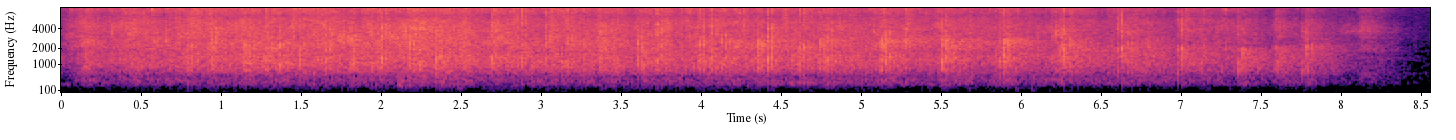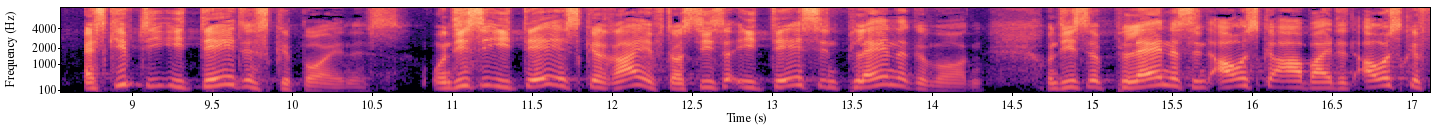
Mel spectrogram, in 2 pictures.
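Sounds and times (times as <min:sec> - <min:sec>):
crowd applauding: 0:00.0 - 0:08.1
speech: 0:08.7 - 0:17.1.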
